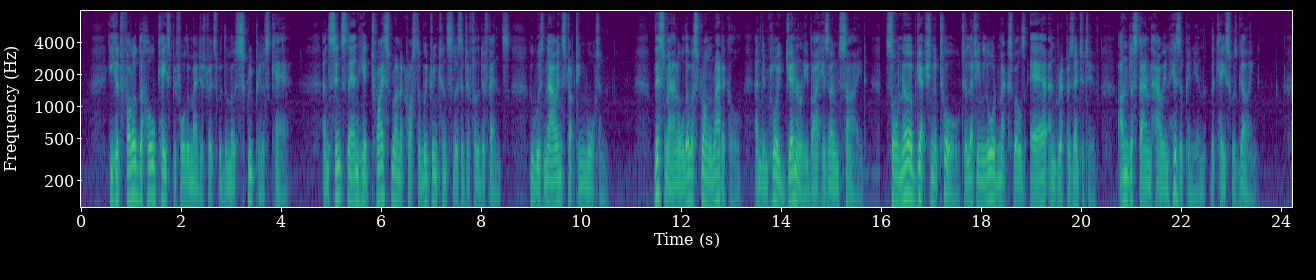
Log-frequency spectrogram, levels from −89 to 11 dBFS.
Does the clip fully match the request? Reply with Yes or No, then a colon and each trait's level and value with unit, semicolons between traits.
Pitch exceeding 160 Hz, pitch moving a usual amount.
No: low, 105 Hz; average, 3.9 semitones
